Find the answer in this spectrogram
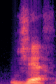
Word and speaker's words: GIF: make this a little jiff almost or gif depending how you like to pronounce it we're gonna upload this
